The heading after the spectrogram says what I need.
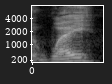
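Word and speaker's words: Wei: game and the story they are called away not a it's not spelled ways in w a y it's spelled w e i and yeah it's pretty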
